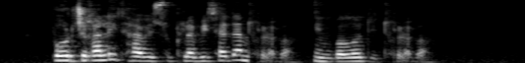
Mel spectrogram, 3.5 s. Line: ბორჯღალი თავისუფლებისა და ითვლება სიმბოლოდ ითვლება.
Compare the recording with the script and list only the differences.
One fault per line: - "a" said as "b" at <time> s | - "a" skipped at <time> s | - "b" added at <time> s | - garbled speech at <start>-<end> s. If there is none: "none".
none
